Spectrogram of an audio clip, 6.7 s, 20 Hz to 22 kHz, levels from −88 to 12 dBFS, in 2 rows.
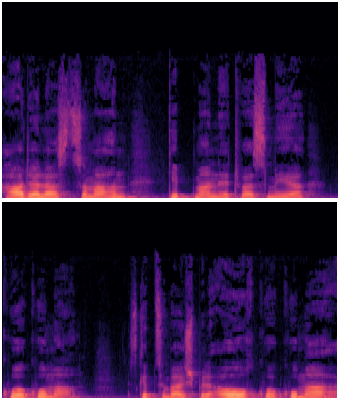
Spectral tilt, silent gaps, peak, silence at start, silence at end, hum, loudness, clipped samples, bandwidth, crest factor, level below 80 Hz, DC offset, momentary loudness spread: -7 dB/octave; none; -4 dBFS; 0.05 s; 0 s; none; -22 LUFS; under 0.1%; 15 kHz; 18 dB; -60 dBFS; under 0.1%; 12 LU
